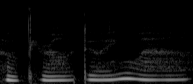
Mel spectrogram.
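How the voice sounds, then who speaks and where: Slow whispering young woman, husky. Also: mid-range voice, steady tone. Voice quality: soft whisper, mostly unvoiced. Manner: affectionate, teasing pet-play talk to viewers. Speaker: streamer. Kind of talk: whispered ASMR live stream chat. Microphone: shotgun microphones close to the mouth.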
